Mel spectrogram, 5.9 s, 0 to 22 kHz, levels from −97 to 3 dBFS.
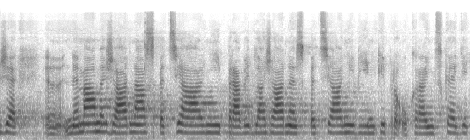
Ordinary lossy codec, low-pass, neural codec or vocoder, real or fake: Opus, 16 kbps; 14.4 kHz; none; real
